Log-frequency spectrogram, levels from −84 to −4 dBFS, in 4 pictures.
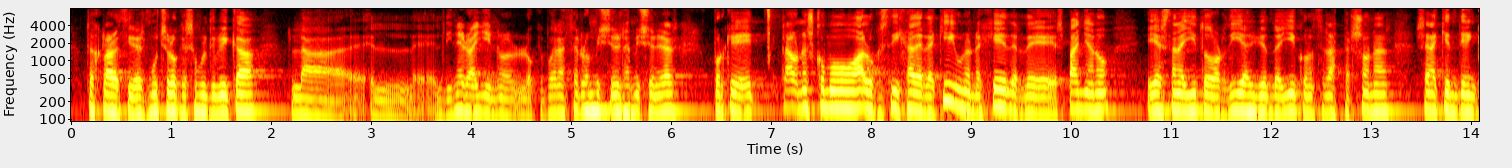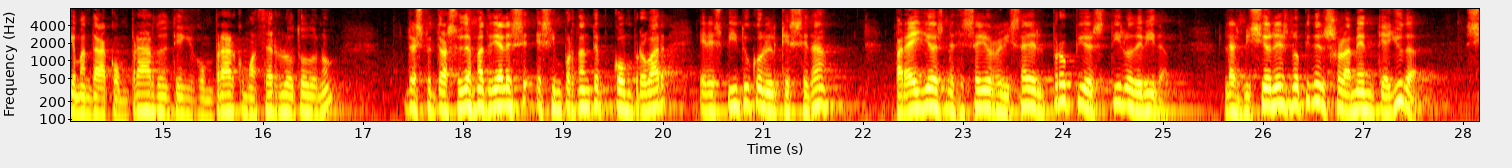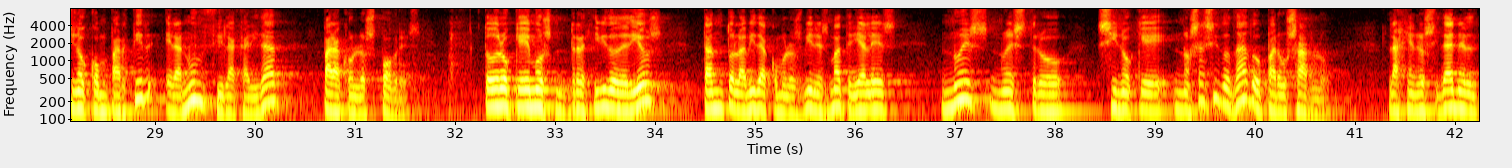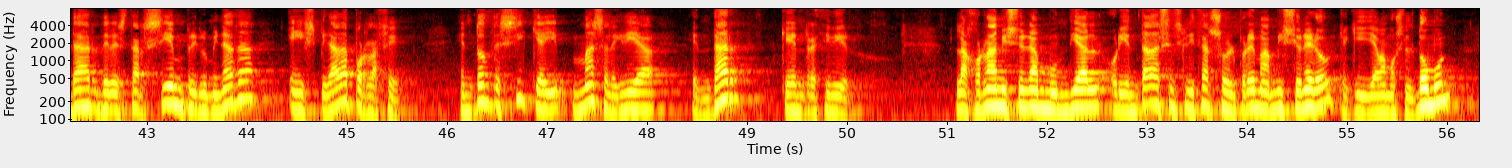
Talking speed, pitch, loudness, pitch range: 190 wpm, 140 Hz, -20 LUFS, 130-155 Hz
